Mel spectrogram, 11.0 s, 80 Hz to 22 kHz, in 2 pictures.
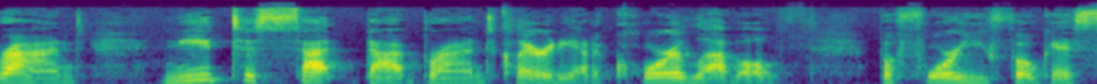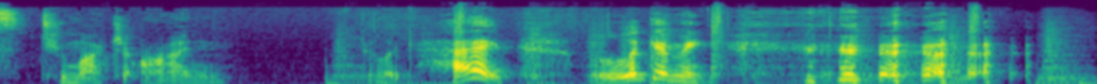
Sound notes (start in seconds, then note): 9.4 laughs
